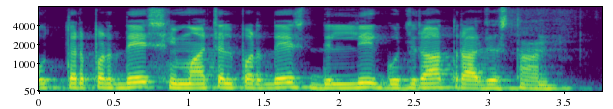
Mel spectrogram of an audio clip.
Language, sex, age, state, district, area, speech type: Hindi, male, 18-30, Madhya Pradesh, Gwalior, rural, spontaneous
